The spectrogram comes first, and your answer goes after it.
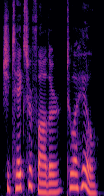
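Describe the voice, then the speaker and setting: A woman reading a storybook for learners aloud, slowly and carefully, announcing each page. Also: mid-range voice, animated, a little mellow. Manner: slow, careful, clear reading. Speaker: audiobook narrator. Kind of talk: scripted narration of a graded reader.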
